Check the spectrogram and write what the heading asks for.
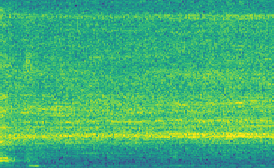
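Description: Instyler rotating hot styler's small motor running as its barrel spins, a steady whir with a thin high whine.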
